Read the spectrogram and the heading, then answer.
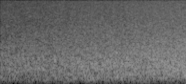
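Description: A small waterfall, swollen by recent rain, rushes steadily into a deep pool at its base, making a continuous, dense roar of falling water with no breaks or voices.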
